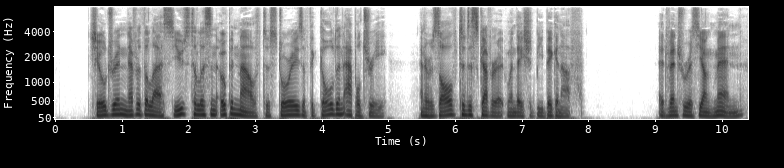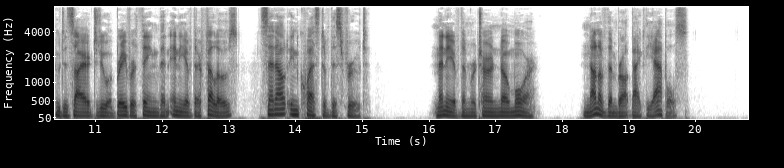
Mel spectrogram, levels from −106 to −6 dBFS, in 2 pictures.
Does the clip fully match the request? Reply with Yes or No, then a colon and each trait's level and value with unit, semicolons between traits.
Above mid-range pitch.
No: low, 100 Hz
